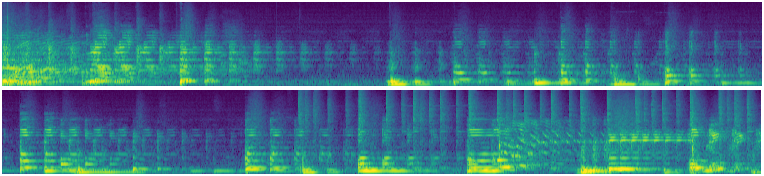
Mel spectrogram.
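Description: Live electric guitar and electric bass: guitar chords ring out and fade over the first few seconds, then bass notes come in about five seconds in under guitar picking. Sharp percussive strokes join from about thirteen seconds in.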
